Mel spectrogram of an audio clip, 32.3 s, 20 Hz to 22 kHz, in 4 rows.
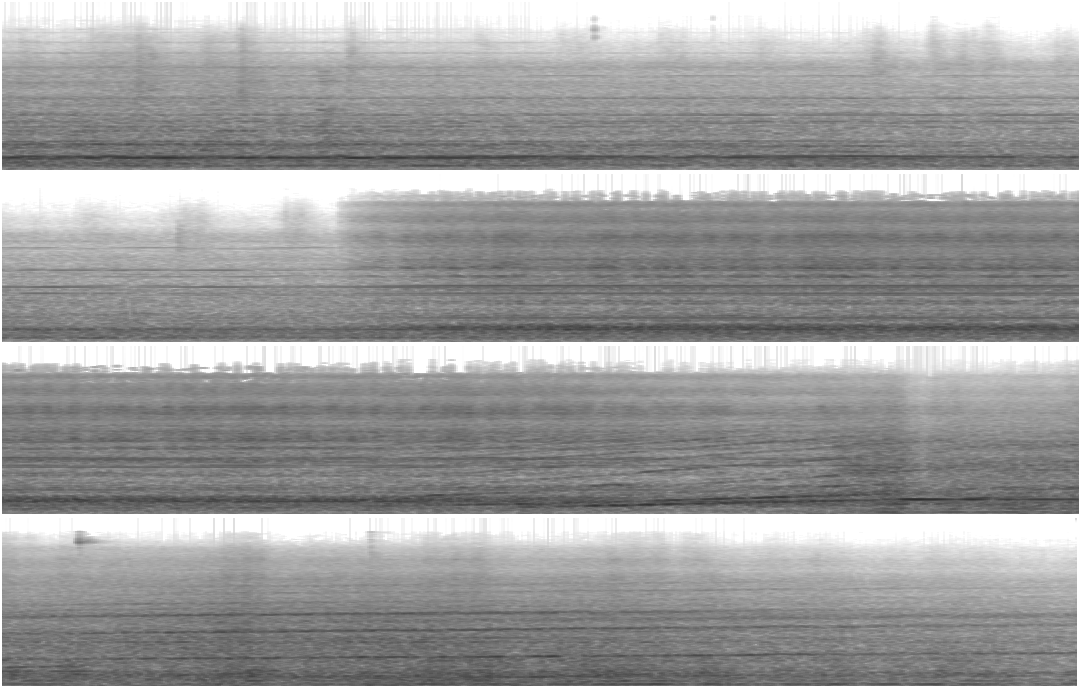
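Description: Amtrak trains on an electrified line. First a passenger train runs beneath the overpass with a steady hum. Then a Siemens ACS-64 electric locomotive's traction motors whine in several tones that rise together in pitch as it gathers speed, followed by a deeper hum with slowly rising whine.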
